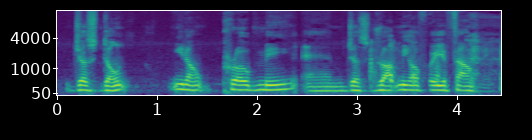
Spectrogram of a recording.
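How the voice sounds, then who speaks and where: Somewhat breathy and medium in pitch, a man talks at a very slow pace with fairly even intonation. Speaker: radio co-host. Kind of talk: talk radio conversation.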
